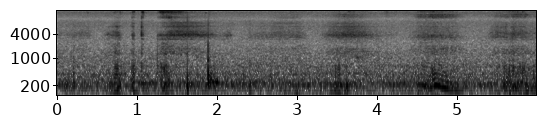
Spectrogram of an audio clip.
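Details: Toddler aged 1 year 8 months, asleep with a blocked nose: soft, noisy snoring and snuffling breaths.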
